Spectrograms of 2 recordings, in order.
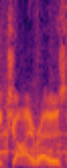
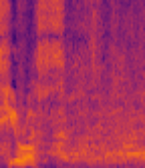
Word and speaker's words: gyros: written there tank Franks I always say Gyros but I think they're pronounced Heroes I'm not sure I have open Notes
